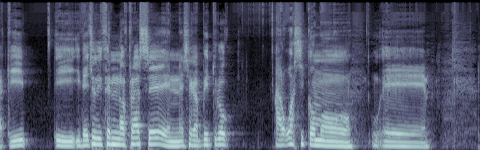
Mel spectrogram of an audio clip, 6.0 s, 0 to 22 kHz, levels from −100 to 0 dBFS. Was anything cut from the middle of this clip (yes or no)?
no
